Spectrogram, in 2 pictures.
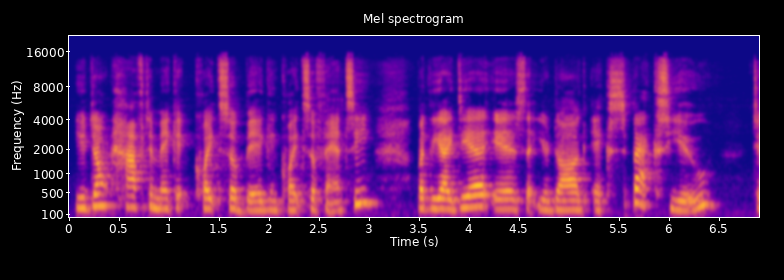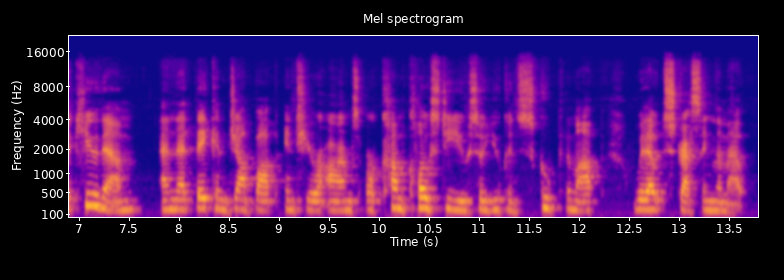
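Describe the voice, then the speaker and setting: A woman's voice: fairly low pitch, moderate pace, poor audio. A woman, a dog trainer presenting a webinar in a chatty way, now and then putting on playful voices for dogs.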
